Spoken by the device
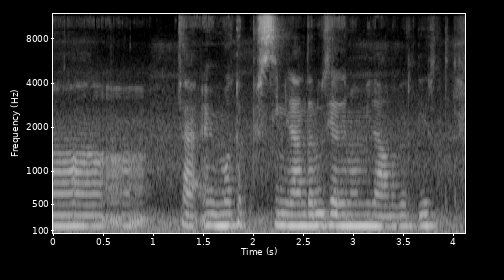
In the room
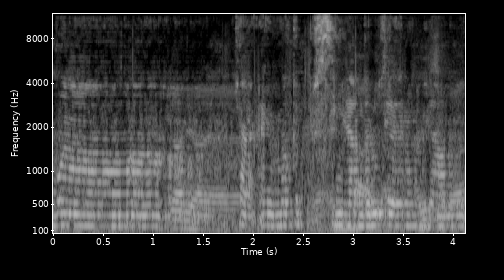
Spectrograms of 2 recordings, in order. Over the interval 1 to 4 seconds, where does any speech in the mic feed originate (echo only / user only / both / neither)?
both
